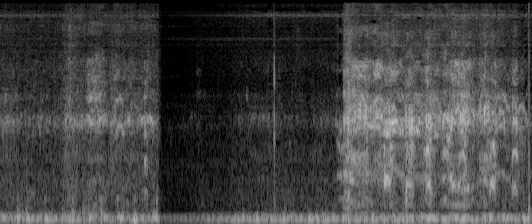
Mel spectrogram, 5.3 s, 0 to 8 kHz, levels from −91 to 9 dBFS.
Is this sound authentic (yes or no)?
no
